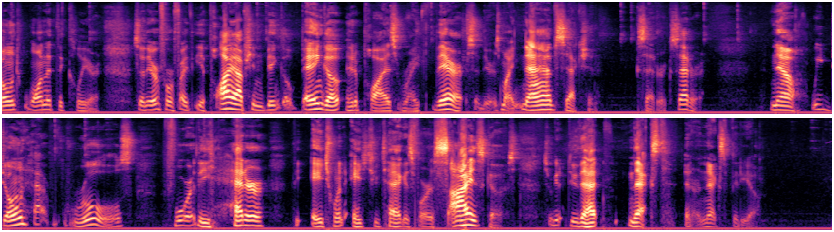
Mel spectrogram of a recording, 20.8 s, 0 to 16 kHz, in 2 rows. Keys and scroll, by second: 15.8 super+s.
